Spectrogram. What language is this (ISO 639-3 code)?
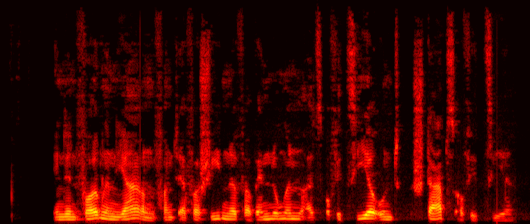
deu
